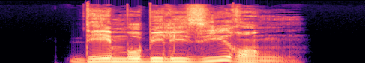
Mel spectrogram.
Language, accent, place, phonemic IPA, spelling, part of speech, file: German, Germany, Berlin, /demobiliˈziːʁʊŋ/, Demobilisierung, noun, De-Demobilisierung.ogg
- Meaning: demobilization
